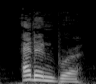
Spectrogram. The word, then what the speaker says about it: Edinburgh: How do you say it? – Edinburgh. – It's spelled Edinburgh, though, right? – I know it's spelled Edinburgh. But that's not how you say it.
